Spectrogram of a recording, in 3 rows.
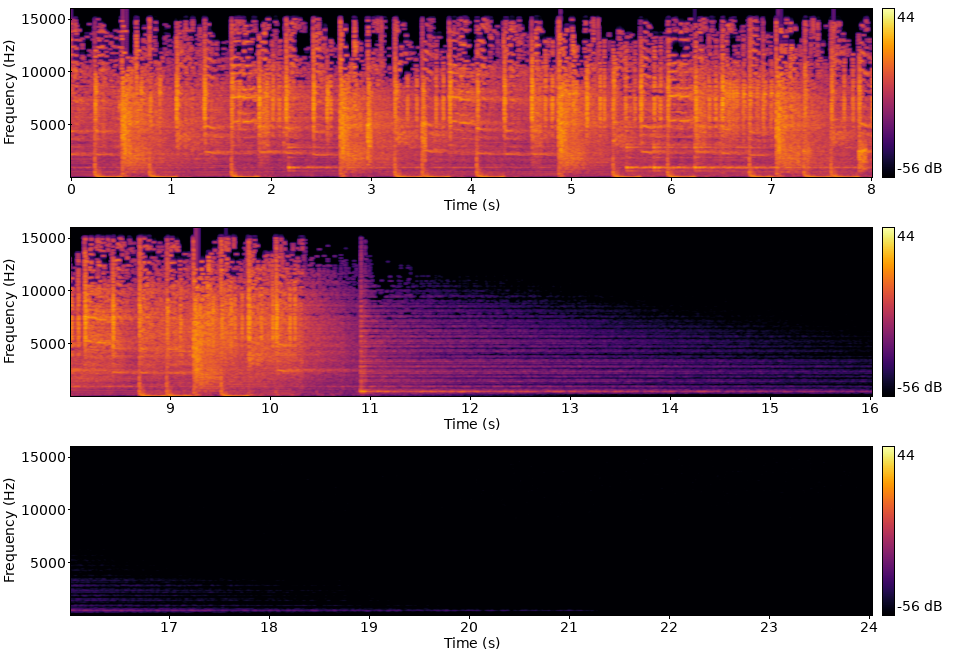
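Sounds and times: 
slowed reverb music: 0.0 - 15.6.

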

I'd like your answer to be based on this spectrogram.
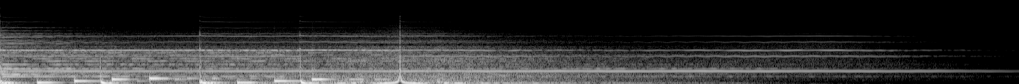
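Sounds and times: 
musical stinger: 0.0 - 7.8.

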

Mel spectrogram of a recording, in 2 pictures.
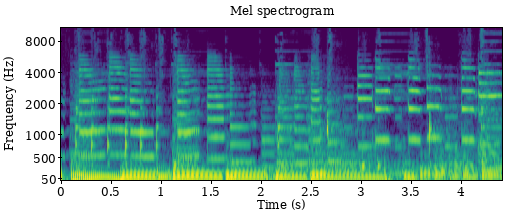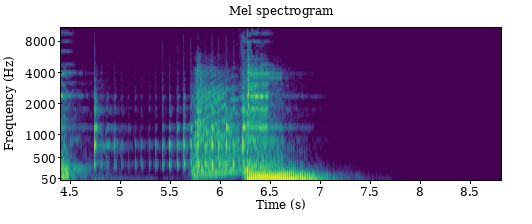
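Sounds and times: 
guitar solo underscore: 0.0 - 4.6, 5.7 - 7.0.

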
